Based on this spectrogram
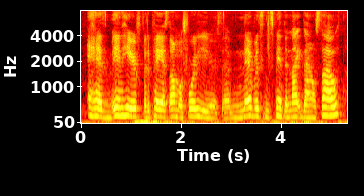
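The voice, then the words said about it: Strong Southern US accent. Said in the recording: “you have a very distinct, very hard southern accent”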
